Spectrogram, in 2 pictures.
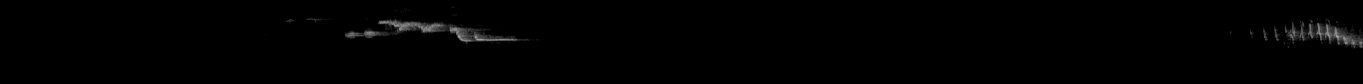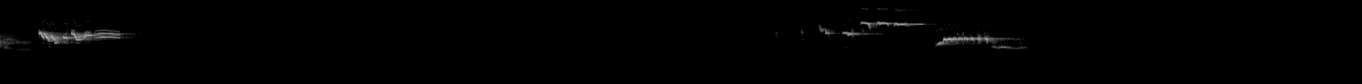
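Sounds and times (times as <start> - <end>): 
European robin warbling song: 2.8 - 5.4, 12.5 - 15.0, 21.6 - 23.9.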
